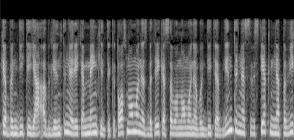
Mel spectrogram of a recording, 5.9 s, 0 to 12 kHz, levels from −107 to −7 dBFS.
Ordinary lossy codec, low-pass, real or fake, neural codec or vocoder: MP3, 48 kbps; 7.2 kHz; real; none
